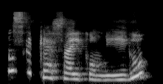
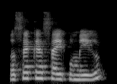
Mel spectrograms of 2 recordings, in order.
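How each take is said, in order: First: It is said with question intonation. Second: It is said flat, like a statement. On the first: The speaker calls it right. "Olha a entonação" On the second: The speaker calls it wrong. "Você não vai ler"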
